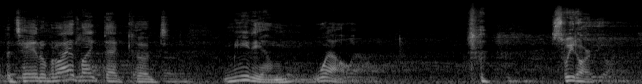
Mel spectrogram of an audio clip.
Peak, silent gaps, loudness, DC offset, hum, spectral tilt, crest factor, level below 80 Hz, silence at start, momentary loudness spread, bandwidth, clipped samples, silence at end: -16 dBFS; none; -34 LUFS; under 0.1%; none; -3.5 dB/octave; 22 dB; -60 dBFS; 0 s; 19 LU; 19 kHz; under 0.1%; 0 s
